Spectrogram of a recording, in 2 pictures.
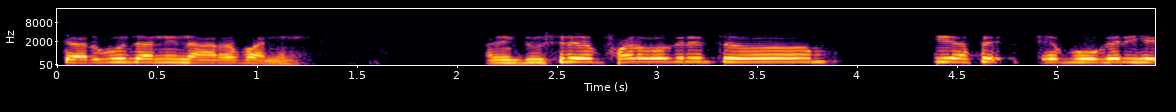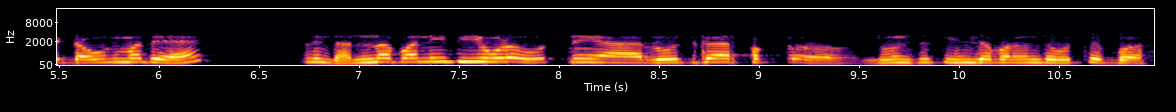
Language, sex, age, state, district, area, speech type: Marathi, male, 30-45, Maharashtra, Washim, urban, conversation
